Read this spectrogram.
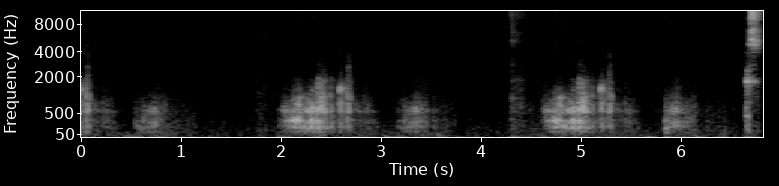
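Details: Rhythmic creaking, grating bursts with each breath, about 23 a minute: a pleural friction rub played as an example in a teaching lecture on lung auscultation.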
